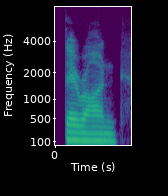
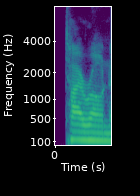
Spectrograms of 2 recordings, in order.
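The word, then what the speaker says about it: Thayron: So I met Dayron. Tyrone is actually what it is. It just spelled weird.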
